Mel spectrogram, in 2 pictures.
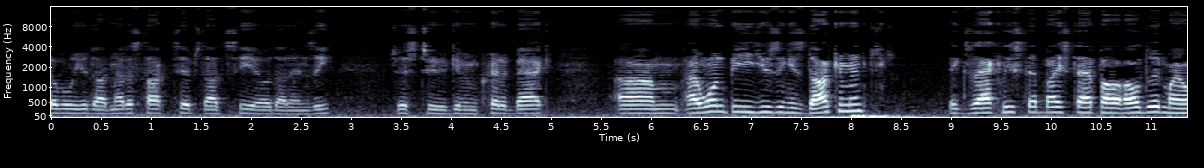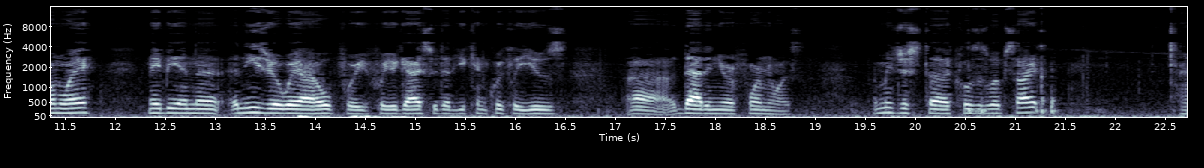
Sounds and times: Speech: 0.0s - 2.8s, 3.4s - 5.0s, 5.6s - 18.9s, 19.6s - 21.4s.

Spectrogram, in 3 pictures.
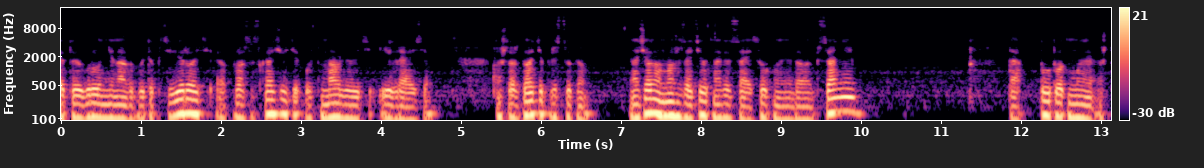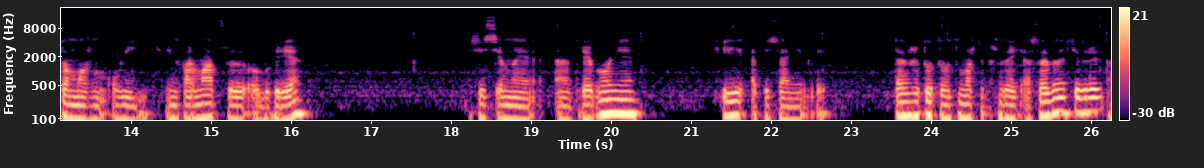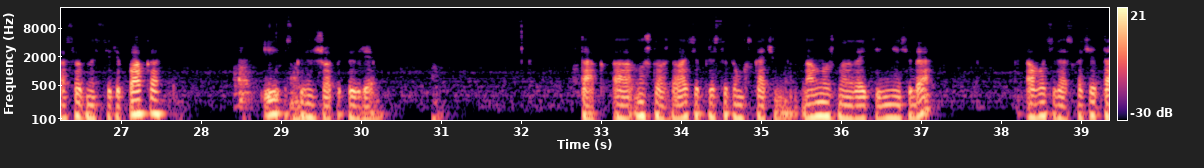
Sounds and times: Speech: 0.0s - 4.8s, 5.4s - 10.1s, 11.8s - 16.3s, 18.2s - 20.4s, 21.3s - 22.8s, 23.5s - 27.7s, 28.4s - 30.4s, 32.7s - 37.2s, 38.2s - 39.3s.

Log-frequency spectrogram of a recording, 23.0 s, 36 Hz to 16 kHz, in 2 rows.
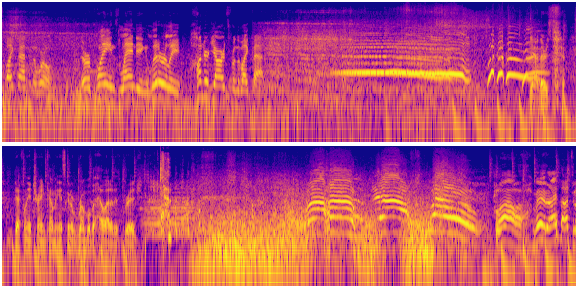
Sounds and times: Speech: 0.0s - 1.0s, 1.6s - 5.3s, 10.6s - 14.3s, 21.3s - 22.9s
Fixed-wing aircraft, airplane: 5.0s - 6.8s
Music: 7.8s - 16.9s, 20.1s - 22.9s.

